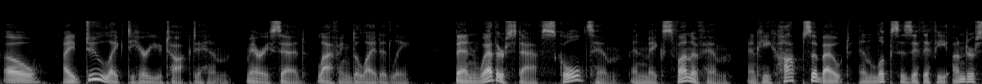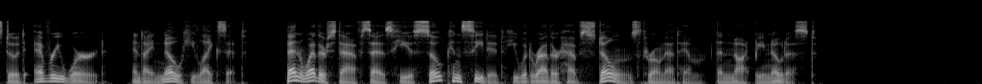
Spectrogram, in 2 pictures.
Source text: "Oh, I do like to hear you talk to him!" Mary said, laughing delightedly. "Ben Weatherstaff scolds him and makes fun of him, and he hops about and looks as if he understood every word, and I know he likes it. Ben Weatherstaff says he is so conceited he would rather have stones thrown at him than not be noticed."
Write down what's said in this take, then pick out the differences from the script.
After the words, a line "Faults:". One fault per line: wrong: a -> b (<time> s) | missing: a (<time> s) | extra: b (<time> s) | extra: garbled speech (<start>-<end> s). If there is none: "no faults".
"Oh, I do like to hear you talk to him!" Mary said, laughing delightedly. "Ben Weatherstaff scolds him and makes fun of him, and he hops about and looks as if if he understood every word, and I know he likes it. Ben Weatherstaff says he is so conceited he would rather have stones thrown at him than not be noticed."
Faults:
extra: if (9.2 s)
